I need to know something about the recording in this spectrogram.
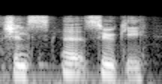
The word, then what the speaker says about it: Shinsuke: And the first name is just Shinsuke, not Shinsuke. The U is silent somehow.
